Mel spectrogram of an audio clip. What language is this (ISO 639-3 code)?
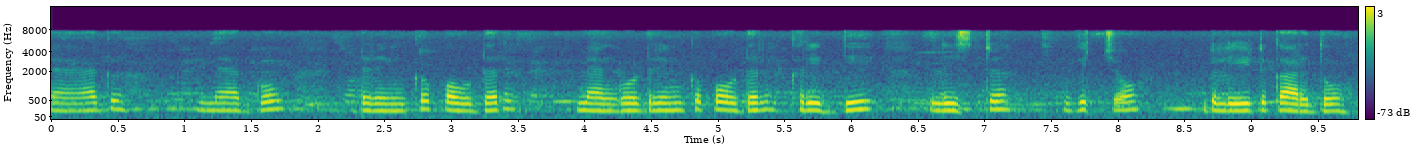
pan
